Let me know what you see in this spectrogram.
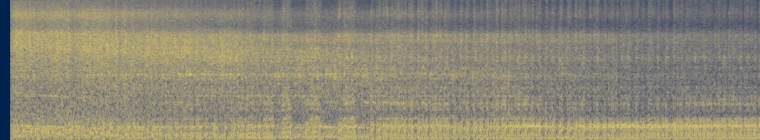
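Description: Drag-race car's engine running loud at a steady speed, heard from inside the cockpit; the sound cuts in abruptly right at the start.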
